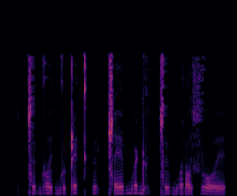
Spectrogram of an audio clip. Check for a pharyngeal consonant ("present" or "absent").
absent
